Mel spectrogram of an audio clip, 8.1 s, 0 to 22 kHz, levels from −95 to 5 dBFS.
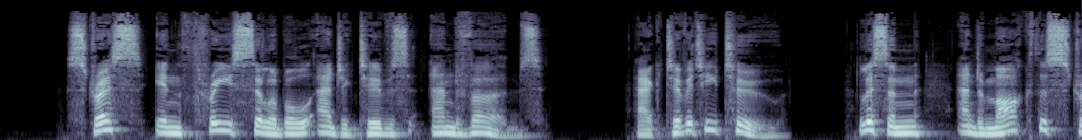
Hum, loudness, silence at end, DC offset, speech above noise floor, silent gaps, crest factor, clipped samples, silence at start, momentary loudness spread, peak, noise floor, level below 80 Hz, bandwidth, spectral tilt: none; -17 LUFS; 0 s; under 0.1%; 68 dB; none; 18 dB; under 0.1%; 0.5 s; 11 LU; 0 dBFS; -85 dBFS; -48 dBFS; 16 kHz; -4.5 dB/octave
